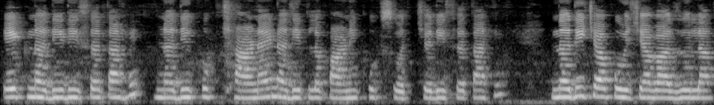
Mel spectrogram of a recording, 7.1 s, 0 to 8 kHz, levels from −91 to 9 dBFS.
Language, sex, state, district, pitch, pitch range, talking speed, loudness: Marathi, female, Maharashtra, Gondia, 225 Hz, 215-235 Hz, 150 wpm, -18 LUFS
